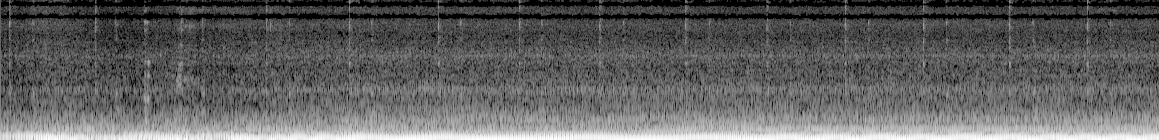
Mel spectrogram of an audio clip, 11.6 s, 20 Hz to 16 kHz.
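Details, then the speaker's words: Rover P4 80 carbureted engine at warm idle after fixing a faulty carburettor fuel shut-off solenoid that caused exhaust backfire at shutdown; smooth, even idle with steady low rumble, no pops or misses, and no backfire on switching off. "okay that sounds a bit warmer now let's see if the backfire is going to turn it off no backfire so problem solved"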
